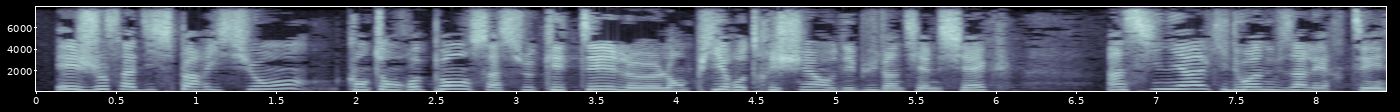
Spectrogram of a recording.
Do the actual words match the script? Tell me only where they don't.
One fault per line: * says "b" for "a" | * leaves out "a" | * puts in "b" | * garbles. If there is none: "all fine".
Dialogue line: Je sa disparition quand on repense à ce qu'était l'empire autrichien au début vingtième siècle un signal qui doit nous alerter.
all fine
